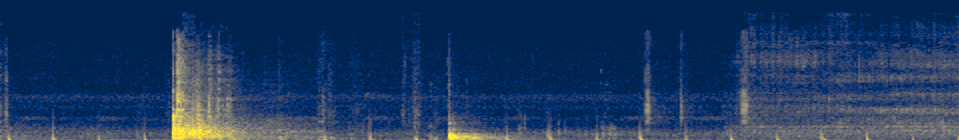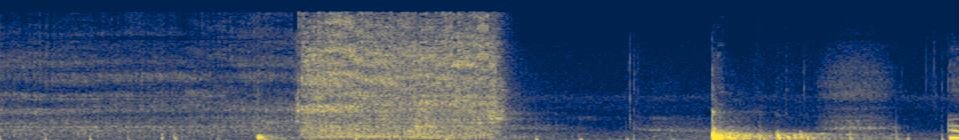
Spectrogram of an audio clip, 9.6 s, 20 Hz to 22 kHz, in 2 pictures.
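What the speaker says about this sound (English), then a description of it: "Spray this side a little bit more here." Several short hissing bursts of a spray can aimed at the carburetor of a Honda TRX 125 ATV, separated by quiet gaps and light clicking, with one longer spray near the middle, close and fairly loud.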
